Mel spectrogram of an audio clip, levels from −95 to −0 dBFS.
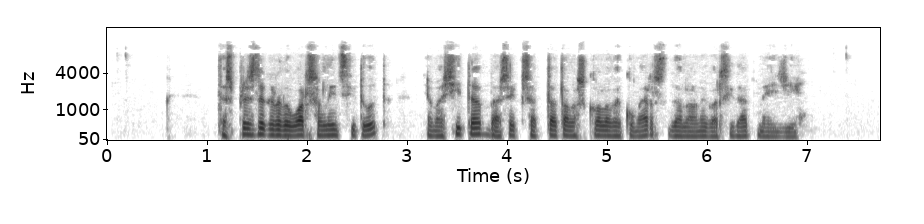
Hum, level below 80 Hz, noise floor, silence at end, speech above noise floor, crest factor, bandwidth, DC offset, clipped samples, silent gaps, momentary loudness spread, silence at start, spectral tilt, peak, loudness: none; -64 dBFS; -69 dBFS; 0.8 s; 43 dB; 22 dB; 10.5 kHz; under 0.1%; under 0.1%; none; 11 LU; 1.1 s; -3.5 dB/octave; -6 dBFS; -26 LUFS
